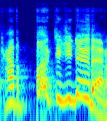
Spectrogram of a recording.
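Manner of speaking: high, fast, shocked question; high rushed mock amazement from the friend; stunned disbelief. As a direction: blurt it out like you can't believe your eyes. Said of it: "And he's like".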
